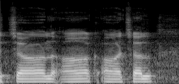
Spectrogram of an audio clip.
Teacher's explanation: वे ध्वनि जो नाक और मुंह दोनों से बोली जाती हैं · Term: अनुनासिक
